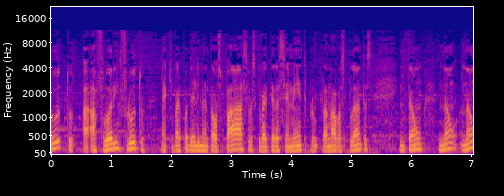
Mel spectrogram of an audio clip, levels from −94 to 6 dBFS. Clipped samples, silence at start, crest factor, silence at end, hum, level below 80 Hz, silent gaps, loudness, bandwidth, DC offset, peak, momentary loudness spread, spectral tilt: under 0.1%; 0 s; 18 dB; 0 s; none; -54 dBFS; none; -22 LUFS; 11.5 kHz; under 0.1%; -4 dBFS; 9 LU; -8.5 dB/octave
